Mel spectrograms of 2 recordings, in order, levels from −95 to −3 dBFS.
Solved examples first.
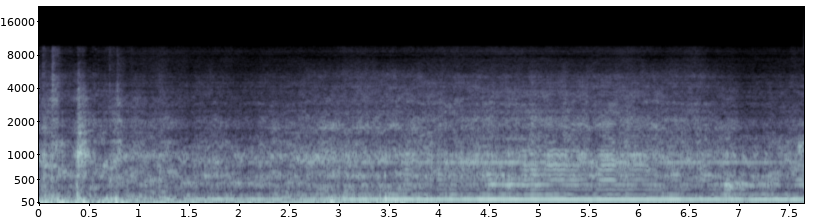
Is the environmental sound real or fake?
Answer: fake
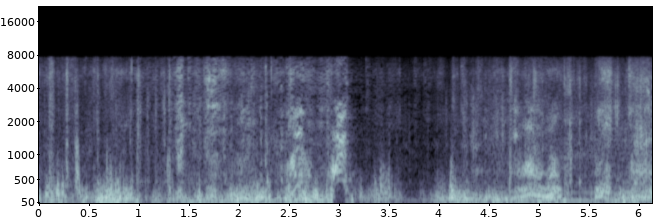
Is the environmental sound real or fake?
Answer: real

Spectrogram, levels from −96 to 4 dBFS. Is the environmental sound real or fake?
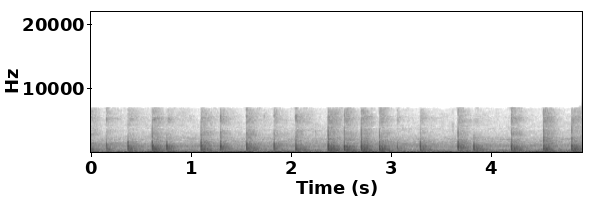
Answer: real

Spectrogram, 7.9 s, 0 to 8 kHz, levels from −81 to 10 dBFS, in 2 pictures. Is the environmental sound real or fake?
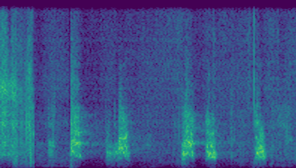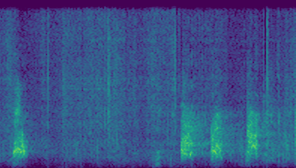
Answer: fake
